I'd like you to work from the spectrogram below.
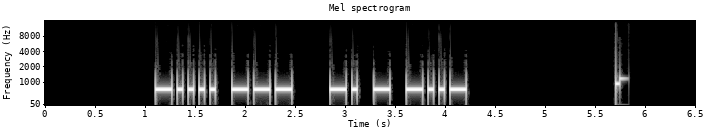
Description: Morse code, heard as a keyed tone, about 22 wpm, 700 Hz. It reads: 6O NTX
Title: Winter Field Day Exchanges Encore 22wpm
